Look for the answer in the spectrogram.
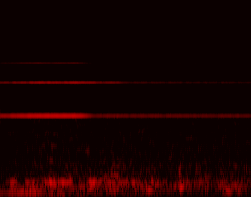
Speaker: which is normal. You're supposed to have that.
